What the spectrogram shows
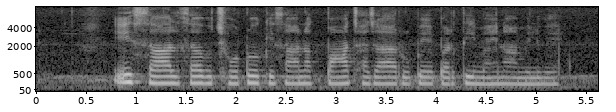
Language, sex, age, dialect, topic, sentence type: Magahi, female, 18-24, Northeastern/Surjapuri, agriculture, statement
